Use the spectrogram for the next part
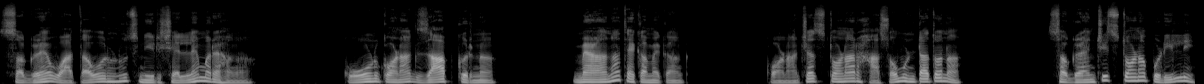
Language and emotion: Goan Konkani, sad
